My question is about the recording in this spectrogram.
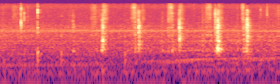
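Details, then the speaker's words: MaxInPower netbook cooler fan at minimum speed: faint hum broken by uneven crackling ticks about every half second, a dry rough fan bearing. "donc là le ventilateur est à vitesse minimale on entend un grésillement une sorte de petit bruit de roulement nettement nettement"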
